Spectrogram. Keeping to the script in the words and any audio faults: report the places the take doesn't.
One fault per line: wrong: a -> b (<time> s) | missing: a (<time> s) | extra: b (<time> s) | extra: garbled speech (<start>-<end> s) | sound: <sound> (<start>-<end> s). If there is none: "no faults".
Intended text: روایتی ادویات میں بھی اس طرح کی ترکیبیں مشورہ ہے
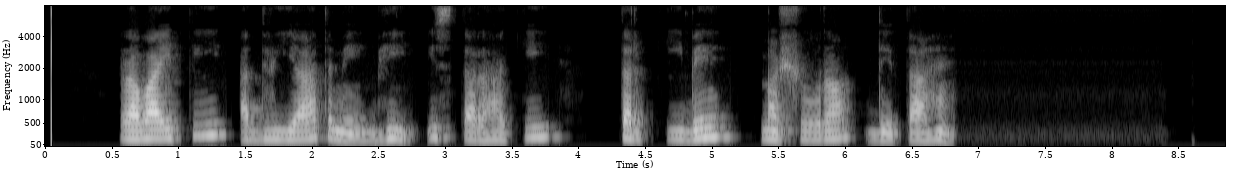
extra: دیتا (6.3 s)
